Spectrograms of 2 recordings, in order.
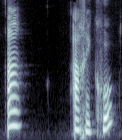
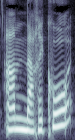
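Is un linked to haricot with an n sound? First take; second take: No; Yes. First: No n sound links the two words. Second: An n sound links the two words. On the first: The speaker calls it right. "but un haricot" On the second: The speaker calls it wrong. "you're not supposed to say un haricot"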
